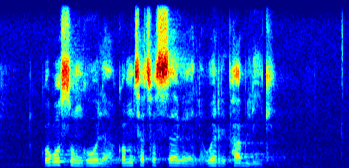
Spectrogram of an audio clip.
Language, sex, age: Zulu, male, 24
